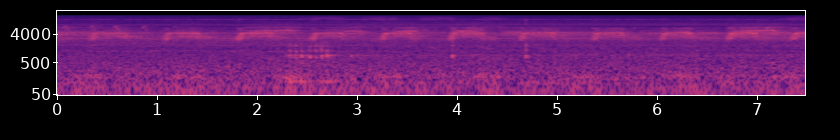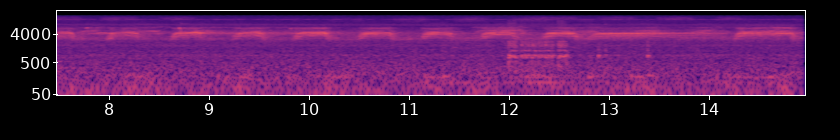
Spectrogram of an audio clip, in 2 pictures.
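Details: Robust cicada song from 24 July 2016: loud, high throbbing buzz broken into regular beats that quicken to about two per second, with short clattering bursts near the start and later on.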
